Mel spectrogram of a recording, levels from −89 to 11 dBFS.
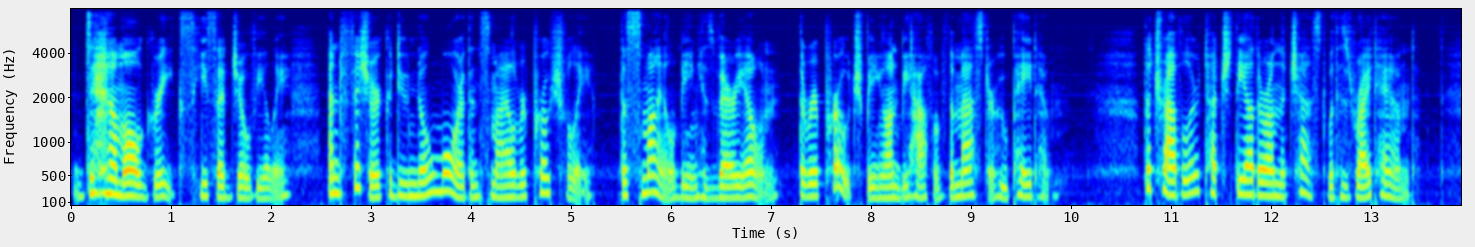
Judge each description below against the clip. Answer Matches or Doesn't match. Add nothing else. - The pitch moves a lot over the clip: Doesn't match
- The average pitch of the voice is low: Doesn't match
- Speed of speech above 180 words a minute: Matches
